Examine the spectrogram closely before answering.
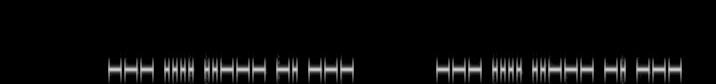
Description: Morse code, heard as a keyed tone, about 30 wpm, 700 Hz. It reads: OH2NO OH2NO
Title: DXCC-100 Call Signs - 5 Characters - Repeated 2x - 30wpm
